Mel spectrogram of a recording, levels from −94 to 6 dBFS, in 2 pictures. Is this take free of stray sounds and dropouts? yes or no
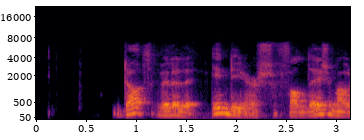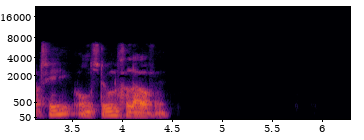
yes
